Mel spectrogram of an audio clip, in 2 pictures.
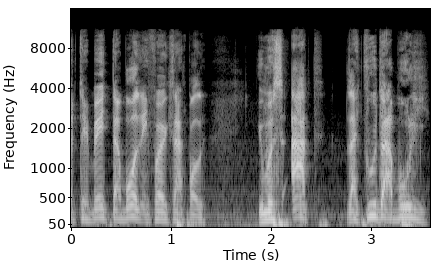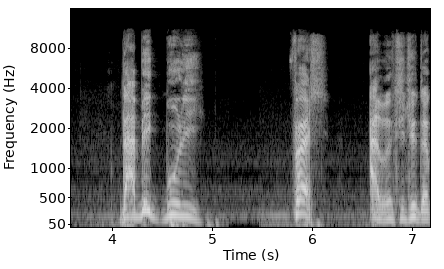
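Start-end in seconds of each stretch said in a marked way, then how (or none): none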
